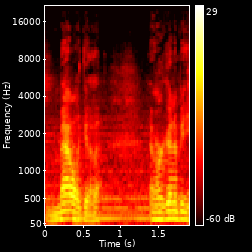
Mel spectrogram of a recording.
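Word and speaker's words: Málaga: And we're going to be taking off over at LEMG, which is in Spain, and I believe it's pronounced Malaga.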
